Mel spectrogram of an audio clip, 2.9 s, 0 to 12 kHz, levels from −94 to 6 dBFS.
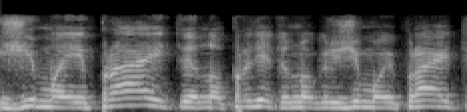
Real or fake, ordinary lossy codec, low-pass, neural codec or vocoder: real; AAC, 32 kbps; 7.2 kHz; none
